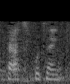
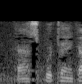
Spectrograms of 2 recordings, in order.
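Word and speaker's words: Pasquotank: Elizabeth City, North Carolina, which is Passquatank County. – Passquatank.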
